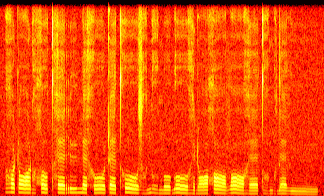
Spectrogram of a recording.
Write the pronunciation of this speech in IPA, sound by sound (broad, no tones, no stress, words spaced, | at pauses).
ɦɔʈɔːɽɔ̤χo t̪ʰɛ ryːŋɛ hoːʈɛ t̪ʰoː zɔ̤no̤ ŋoːɡoː ɦɛɖɔːχɔː vɔː ɦɛːt̪ɔ̤ ŋɔ̤dɛːvyː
